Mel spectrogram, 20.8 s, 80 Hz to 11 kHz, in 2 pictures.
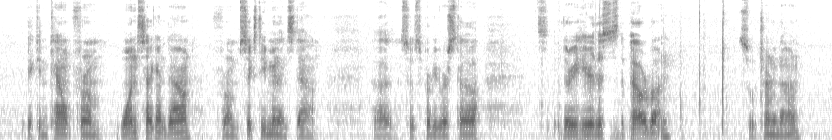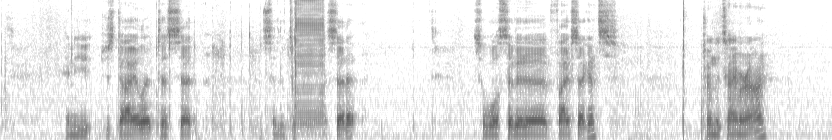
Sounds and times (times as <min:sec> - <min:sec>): Speech: 0:00.3 - 0:04.0, 0:04.7 - 0:06.0, 0:06.7 - 0:08.4, 0:09.2 - 0:10.1, 0:11.2 - 0:12.9, 0:13.7 - 0:14.9, 0:16.3 - 0:18.2, 0:19.2 - 0:20.1.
